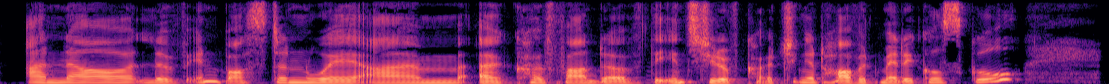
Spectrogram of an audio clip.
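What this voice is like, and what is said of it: Mixed South African, New Zealand, Australian accent. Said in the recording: “your accent is not Brooklyn. ... A very unique combination of South Africa, New Zealand, Australia. ... And I also have 2 years of backpacking accent thrown in there.”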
